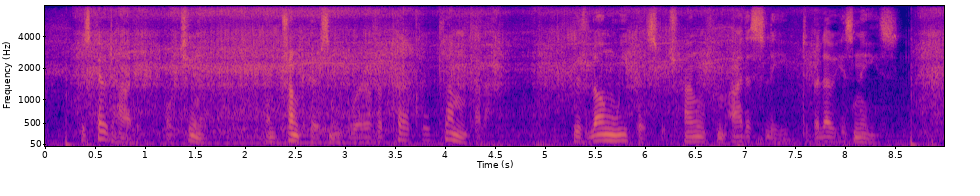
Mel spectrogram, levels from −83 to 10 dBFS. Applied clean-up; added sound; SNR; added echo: none; Domestic sounds, home sounds; 1 dB; none.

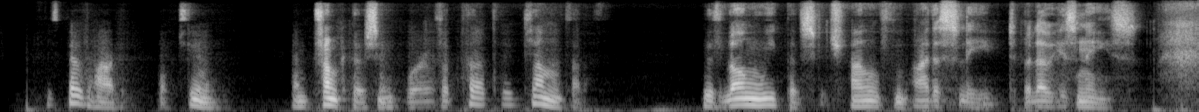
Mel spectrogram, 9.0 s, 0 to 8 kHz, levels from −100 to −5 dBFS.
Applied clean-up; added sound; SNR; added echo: neural mask model DeepFilterNet 3.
